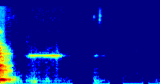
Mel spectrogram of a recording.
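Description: A man's voice finishing a short word over a video call, then near silence with a faint steady high-pitched tone for about a second.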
